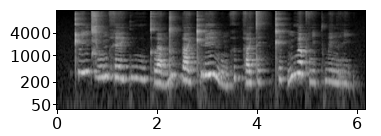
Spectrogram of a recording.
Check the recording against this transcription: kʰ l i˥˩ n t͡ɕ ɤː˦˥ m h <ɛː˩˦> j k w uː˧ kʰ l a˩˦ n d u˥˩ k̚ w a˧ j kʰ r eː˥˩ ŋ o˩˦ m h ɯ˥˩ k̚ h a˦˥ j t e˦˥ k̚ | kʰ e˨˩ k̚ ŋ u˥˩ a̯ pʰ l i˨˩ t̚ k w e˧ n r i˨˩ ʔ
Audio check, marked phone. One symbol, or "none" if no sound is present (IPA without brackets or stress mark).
ɛː˧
